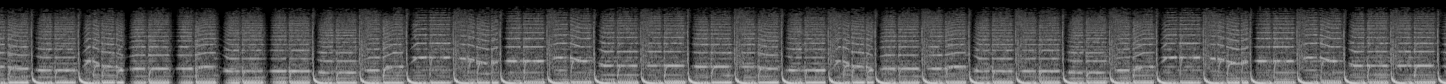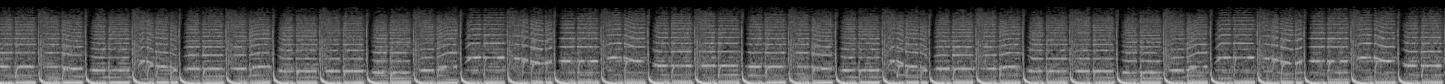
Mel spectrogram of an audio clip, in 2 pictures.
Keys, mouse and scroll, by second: 1.1 click, 1.9 s, 5.1 click, 10.5 click, 14.4 click, 15.1 click, 15.6-18.5 drag, 20.7-21.4 scroll down 2, 21.4 click, 22.1-23.2 scroll down 2, 23.2 click, 24.1 click, 24.9 s, 27.9 click.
